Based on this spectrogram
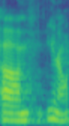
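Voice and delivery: ordinary talk, nothing marked

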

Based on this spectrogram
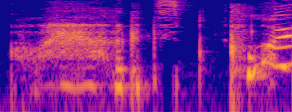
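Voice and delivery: breath-held, voiceless whisper; hushed excitement; awed whisper. Real, not acted. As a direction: whisper in amazement. Watching the gaps close.

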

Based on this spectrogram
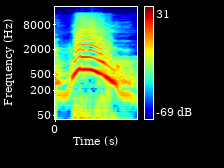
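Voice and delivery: loud, high victory whoop; joyful whoop. Acted. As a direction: let out a triumphant woo. Bold believer shouting joy.

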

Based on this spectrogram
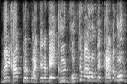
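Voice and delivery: high, formal military voice; stiff soldier reply. Retold or imitated. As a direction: answer like a cadet reporting. Soldier kid answering.

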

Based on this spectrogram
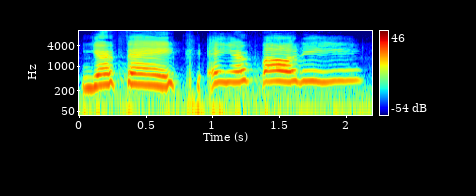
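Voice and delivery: slow, drawn-out loud whine; melodramatic wailing. Pretend. Player dying, accuses friend who left, mock-wounded wail.

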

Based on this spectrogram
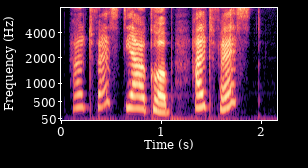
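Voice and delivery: put-on high, eager boys' cheering; boys egging on. A narrator's reading. Street boys egging Jakob on, high cheering. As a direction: urge him on like excited kids. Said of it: "riefen die Knaben".

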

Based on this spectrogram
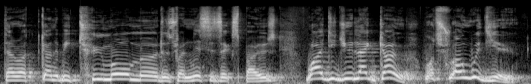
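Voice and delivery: high-pitched, rising exasperation; panicked accusation. A narrator's reading. Norva blames her friend for letting go, high exasperation.

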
